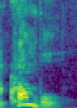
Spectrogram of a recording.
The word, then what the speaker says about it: crumble: For example, in crumb, the B remains silent, but it makes itself heard in crumble.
